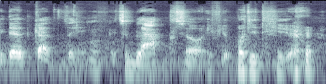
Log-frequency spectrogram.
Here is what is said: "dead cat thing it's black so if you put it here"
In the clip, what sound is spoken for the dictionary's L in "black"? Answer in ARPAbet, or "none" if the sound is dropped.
L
